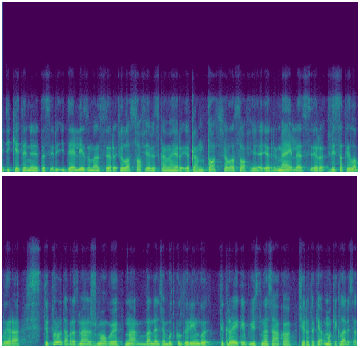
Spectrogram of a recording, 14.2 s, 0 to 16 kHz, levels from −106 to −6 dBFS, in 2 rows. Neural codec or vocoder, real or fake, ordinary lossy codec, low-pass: none; real; Opus, 32 kbps; 7.2 kHz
